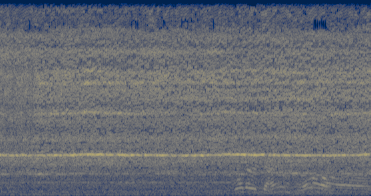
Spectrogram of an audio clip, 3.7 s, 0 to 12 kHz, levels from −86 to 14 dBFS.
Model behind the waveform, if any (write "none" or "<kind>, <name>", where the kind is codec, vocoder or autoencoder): vocoder, BigVGAN v2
